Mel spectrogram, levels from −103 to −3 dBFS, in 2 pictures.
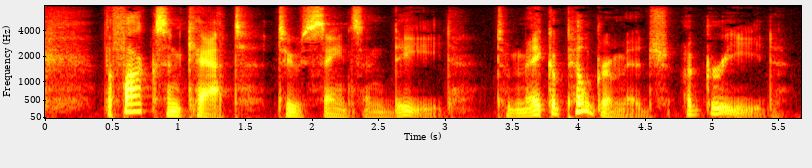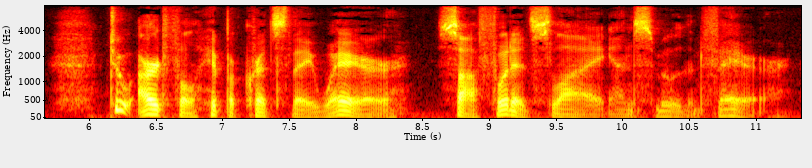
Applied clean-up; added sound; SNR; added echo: none; none; none; none.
